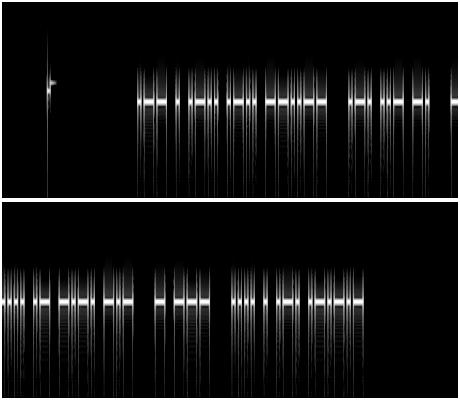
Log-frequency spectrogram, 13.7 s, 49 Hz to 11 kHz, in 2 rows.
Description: Morse code, heard as a keyed tone, about 25 wpm, 700 Hz. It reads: WELL, RUN BACK TO HER.
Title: Sentences from Top 300 Words 25wpm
